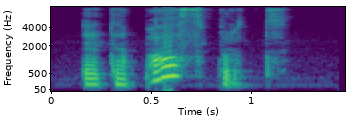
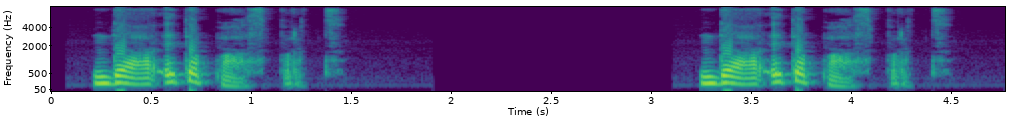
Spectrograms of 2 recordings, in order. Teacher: affirmation, l'intonation ne monte jamais.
